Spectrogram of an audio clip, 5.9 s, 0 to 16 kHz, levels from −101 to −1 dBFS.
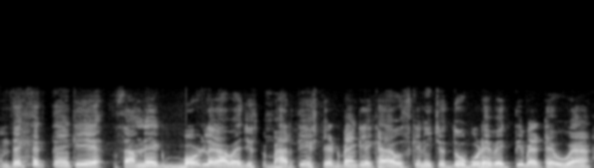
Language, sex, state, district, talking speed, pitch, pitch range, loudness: Hindi, male, Jharkhand, Garhwa, 250 wpm, 180 Hz, 165-190 Hz, -16 LUFS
